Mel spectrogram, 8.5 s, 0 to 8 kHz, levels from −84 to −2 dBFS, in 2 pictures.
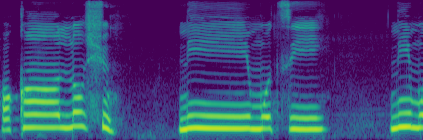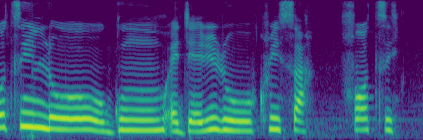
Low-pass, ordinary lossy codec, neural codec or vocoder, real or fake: none; none; none; real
